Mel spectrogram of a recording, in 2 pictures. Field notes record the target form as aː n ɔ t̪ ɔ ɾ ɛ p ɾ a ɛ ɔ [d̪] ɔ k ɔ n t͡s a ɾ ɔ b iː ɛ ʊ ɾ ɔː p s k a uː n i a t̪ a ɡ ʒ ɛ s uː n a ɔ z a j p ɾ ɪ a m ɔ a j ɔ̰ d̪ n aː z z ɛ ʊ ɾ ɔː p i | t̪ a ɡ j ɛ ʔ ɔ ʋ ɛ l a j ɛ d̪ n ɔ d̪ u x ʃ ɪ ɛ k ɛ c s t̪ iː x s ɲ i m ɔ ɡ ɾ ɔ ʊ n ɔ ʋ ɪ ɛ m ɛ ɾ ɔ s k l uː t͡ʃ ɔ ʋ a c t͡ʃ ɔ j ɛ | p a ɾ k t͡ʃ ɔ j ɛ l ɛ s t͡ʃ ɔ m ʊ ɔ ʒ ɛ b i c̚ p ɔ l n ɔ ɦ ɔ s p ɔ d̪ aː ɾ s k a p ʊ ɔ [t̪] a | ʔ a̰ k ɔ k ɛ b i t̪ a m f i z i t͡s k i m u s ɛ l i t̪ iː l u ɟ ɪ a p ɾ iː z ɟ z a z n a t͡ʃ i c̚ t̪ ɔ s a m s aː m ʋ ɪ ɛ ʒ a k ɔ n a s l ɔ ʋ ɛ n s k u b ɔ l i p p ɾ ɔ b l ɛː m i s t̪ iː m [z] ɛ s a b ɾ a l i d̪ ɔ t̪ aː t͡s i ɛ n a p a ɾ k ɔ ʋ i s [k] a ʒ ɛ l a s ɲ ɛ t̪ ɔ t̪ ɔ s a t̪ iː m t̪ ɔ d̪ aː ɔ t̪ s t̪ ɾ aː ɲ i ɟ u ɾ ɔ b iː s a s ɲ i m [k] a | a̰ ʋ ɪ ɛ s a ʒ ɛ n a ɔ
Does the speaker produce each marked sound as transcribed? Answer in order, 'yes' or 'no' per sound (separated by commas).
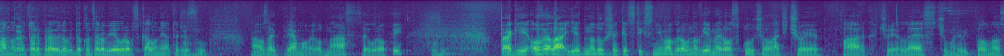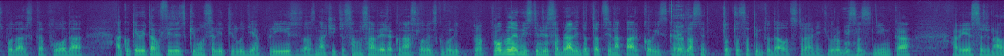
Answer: yes, no, no, yes, yes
